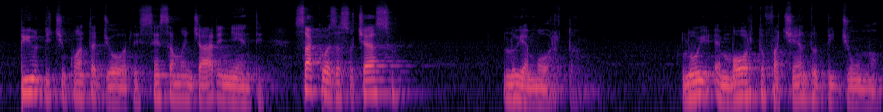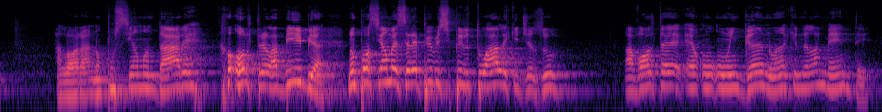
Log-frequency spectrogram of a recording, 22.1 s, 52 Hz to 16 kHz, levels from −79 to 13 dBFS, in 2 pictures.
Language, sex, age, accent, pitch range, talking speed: Italian, male, 60-79, Brazilian, 125-180 Hz, 115 wpm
